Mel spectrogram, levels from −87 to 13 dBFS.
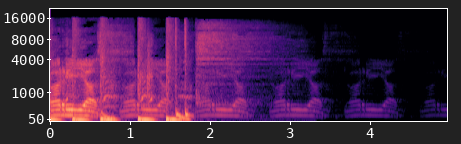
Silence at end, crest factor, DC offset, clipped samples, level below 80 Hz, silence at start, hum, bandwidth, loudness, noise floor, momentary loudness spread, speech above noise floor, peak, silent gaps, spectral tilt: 2.55 s; 16 dB; under 0.1%; under 0.1%; -20 dBFS; 0 s; none; 16.5 kHz; -16 LUFS; -71 dBFS; 19 LU; 59 dB; 0 dBFS; none; -4.5 dB/octave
